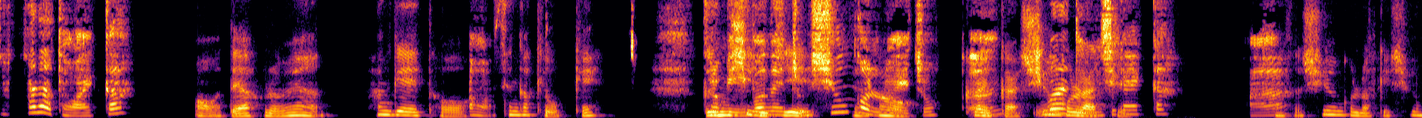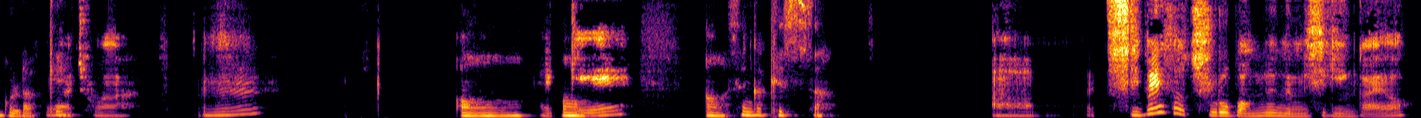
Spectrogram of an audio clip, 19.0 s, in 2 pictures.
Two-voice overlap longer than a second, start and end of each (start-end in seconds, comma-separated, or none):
4.7-7.6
